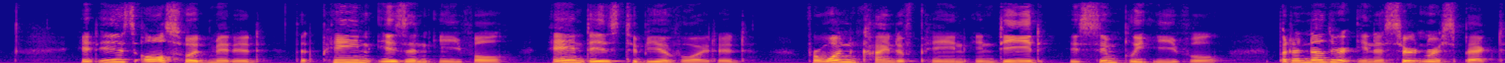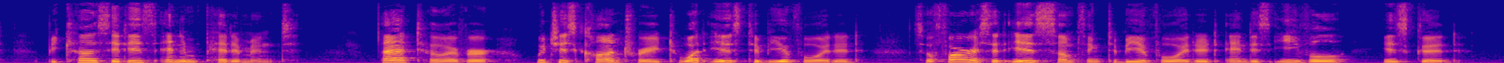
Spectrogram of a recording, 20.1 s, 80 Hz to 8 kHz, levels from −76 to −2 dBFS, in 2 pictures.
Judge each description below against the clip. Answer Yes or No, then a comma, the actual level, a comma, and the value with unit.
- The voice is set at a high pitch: No, medium, 150 Hz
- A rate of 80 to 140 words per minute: No, average, 175 wpm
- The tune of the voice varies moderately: No, wide, 8.8 semitones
